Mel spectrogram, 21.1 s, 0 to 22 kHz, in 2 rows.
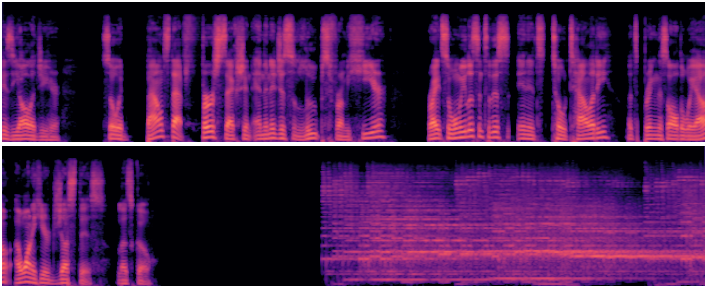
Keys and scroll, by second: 5.9 Delete.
